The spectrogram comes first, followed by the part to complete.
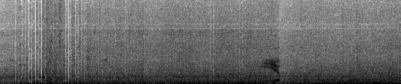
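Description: Steady road and wind noise inside a Suburban cruising at highway speed: a constant deep rumble under a broad hiss.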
